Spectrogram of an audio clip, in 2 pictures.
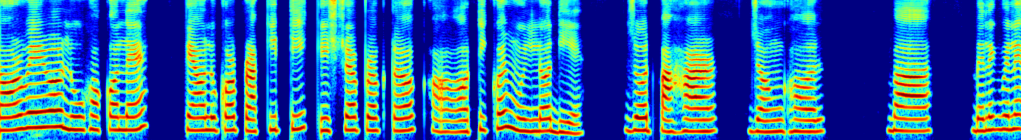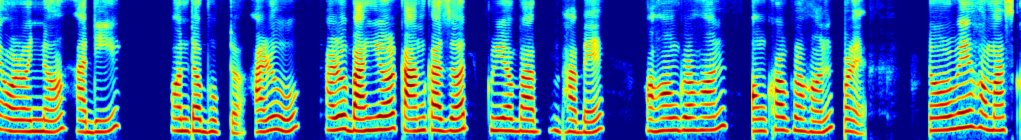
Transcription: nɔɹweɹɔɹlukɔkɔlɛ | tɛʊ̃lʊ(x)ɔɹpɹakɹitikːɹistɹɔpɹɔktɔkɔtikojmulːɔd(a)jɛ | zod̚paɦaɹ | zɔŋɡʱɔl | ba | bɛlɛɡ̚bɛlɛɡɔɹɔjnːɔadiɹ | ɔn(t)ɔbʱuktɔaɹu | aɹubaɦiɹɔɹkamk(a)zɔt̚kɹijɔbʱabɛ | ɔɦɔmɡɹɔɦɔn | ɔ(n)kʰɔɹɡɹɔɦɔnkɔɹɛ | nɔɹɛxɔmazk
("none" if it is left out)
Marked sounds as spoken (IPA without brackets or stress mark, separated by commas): k, i, t, a, ŋ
